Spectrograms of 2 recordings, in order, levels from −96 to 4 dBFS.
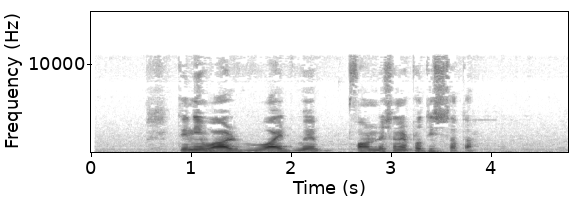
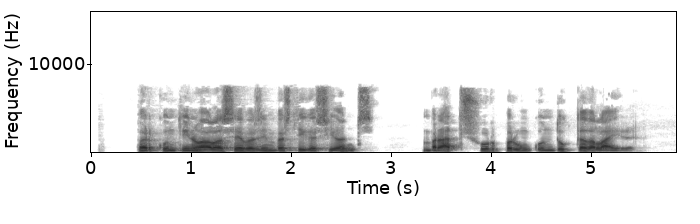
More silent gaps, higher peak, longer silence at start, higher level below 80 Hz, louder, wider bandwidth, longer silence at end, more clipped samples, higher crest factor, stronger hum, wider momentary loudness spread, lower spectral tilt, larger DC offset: neither; second, -6 dBFS vs -2 dBFS; first, 0.9 s vs 0.45 s; about the same, -62 dBFS vs -60 dBFS; second, -24 LUFS vs -18 LUFS; first, 11.5 kHz vs 7.8 kHz; first, 0.95 s vs 0.45 s; neither; about the same, 20 dB vs 16 dB; neither; first, 17 LU vs 13 LU; about the same, -5.5 dB/octave vs -5 dB/octave; neither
